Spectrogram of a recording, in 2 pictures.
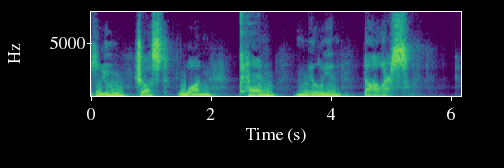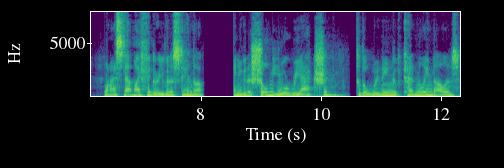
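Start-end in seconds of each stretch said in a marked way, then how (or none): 0.0-5.3 acted-out whisper, much lower, slower. Retelling what the hypnotist whispers into each guy's ear, retelling a whisper. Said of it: "He whispers into each one of the eight guys' ear".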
